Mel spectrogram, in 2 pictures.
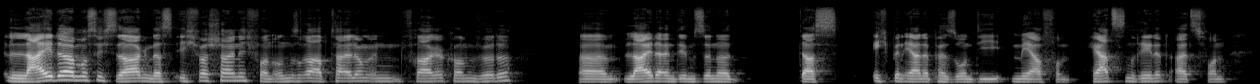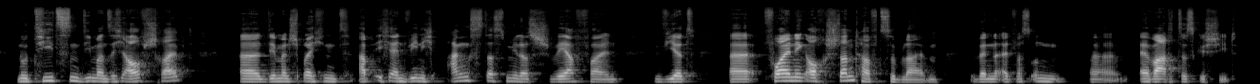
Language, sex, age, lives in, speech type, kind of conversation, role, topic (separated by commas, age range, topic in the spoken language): German, male, 30-34, Germany, conversation, advice, user, Wie kann ich klare Grenzen zwischen Arbeit und Privatleben setzen, um meine ständige Erschöpfung zu reduzieren?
